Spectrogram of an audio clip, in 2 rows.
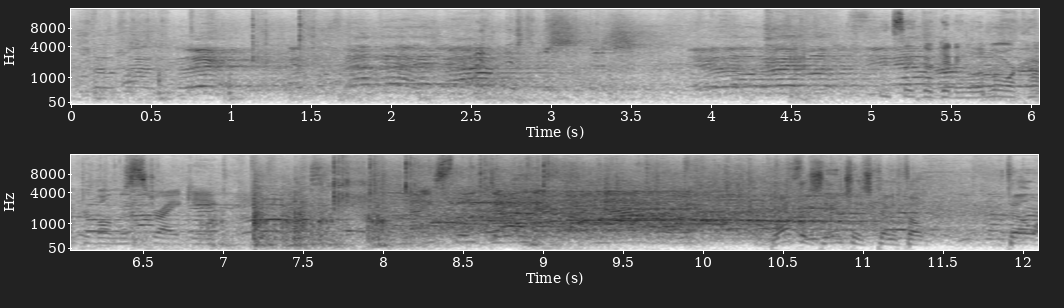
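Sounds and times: voices in a large hall: 0.0s - 12.0s.

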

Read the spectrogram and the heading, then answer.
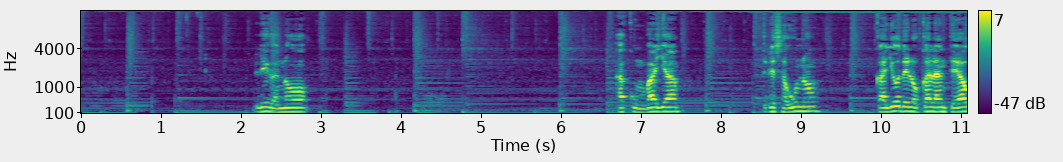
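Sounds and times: background music with low bass: 0.0s - 11.0s.

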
